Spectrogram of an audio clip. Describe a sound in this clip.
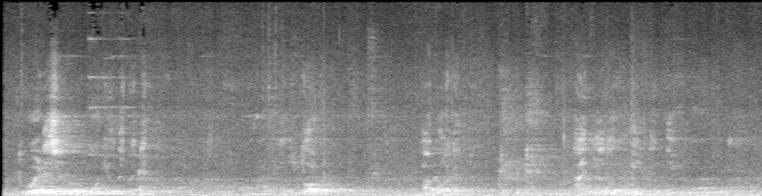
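An orchestra plays in a large echoing church.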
